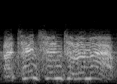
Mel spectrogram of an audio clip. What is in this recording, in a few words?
voice message attention to point, english; War Thunder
